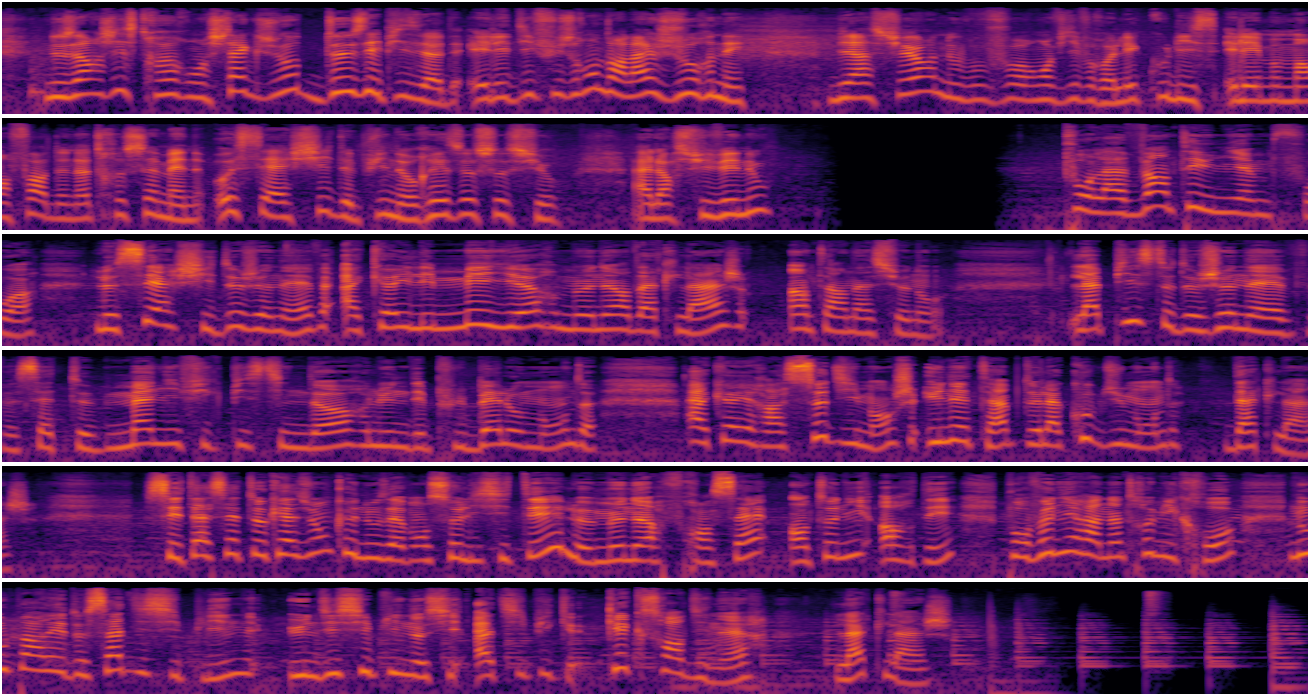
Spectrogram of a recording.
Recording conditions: busy venue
